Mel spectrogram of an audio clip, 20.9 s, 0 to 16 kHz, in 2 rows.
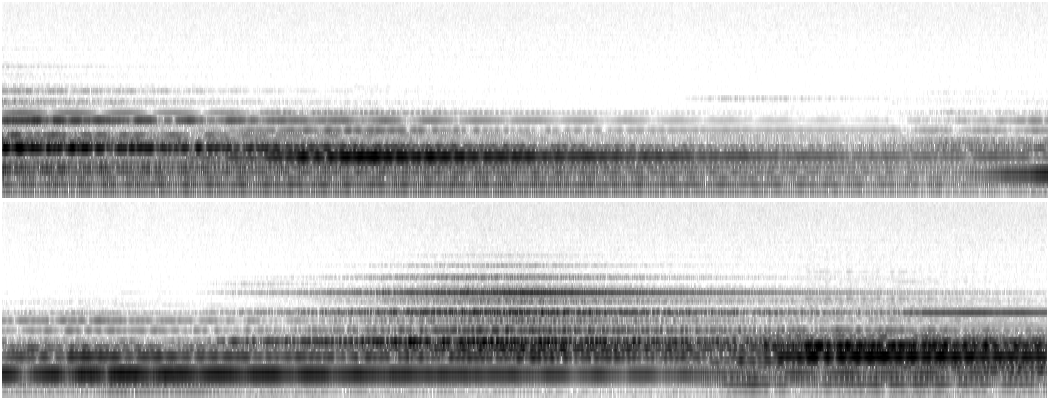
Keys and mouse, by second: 0.1 click, 0.6 click, 1.2 drag, 1.7 click, 2.4 click, 4.1 click, 4.5 click, 5.2 click, 5.8 drag, 7.1 click, 8.1 drag, 11.4 click, 12.7-13.9 typing, 15.2 click, 16.2 click, 17.6-20.9 drag.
